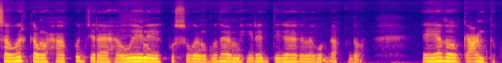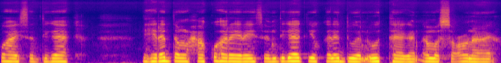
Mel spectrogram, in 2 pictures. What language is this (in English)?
Somali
